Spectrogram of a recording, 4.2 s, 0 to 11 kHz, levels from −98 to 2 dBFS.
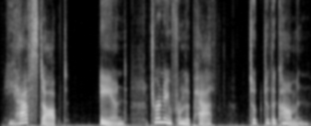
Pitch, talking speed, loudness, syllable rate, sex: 235 Hz, 175 wpm, -19 LUFS, 5.0 syllables/s, female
